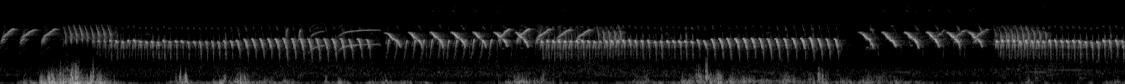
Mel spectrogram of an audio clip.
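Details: Bathing canary in full song, loud rolling trills alternating with rapid rising and falling whistled notes, phrases linked almost without pause, a few soft low splashing thumps underneath.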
